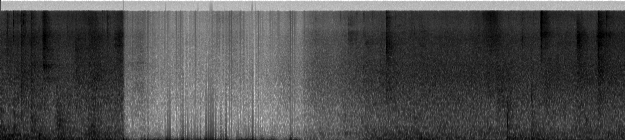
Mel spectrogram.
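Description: Microphone handling noise: a loud low rumble with thumps as the microphone is picked up and adjusted, the higher sounds dropping out for a few seconds in the middle.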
